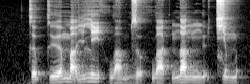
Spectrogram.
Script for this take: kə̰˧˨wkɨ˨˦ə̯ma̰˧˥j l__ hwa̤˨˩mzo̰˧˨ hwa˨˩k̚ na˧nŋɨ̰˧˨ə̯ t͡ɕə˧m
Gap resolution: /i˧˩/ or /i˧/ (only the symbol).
i˧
